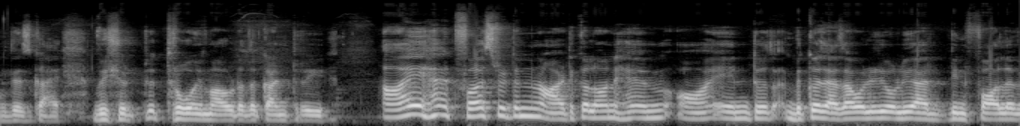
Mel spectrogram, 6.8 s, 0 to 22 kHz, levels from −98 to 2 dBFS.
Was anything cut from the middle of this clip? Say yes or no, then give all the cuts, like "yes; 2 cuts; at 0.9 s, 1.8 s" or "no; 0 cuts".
yes; 1 cut; at 2.3 s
